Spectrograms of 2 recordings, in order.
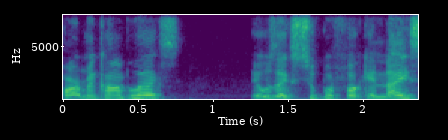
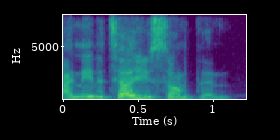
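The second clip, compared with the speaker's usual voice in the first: whispered, lower; 3 semitones lower than usual. Retelling how she leaned over at the dance: imitating a whisper. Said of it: "leans over and whispers in my ear".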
